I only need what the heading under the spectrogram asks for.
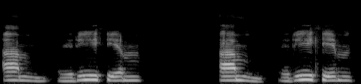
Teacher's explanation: پر میم باندې اظهار دی مکمل ادا کوو دواړه شونډان سره مشلو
